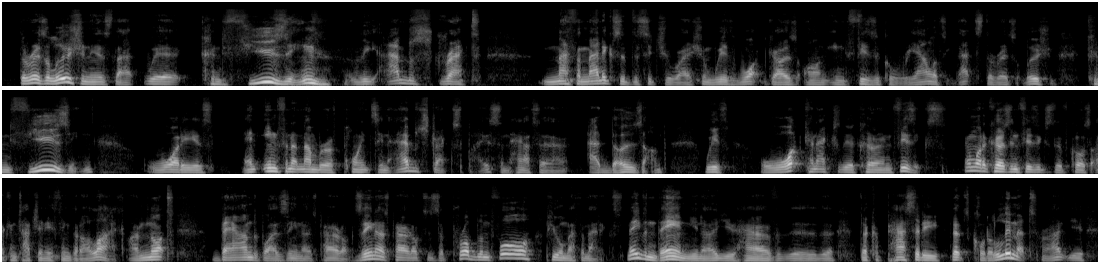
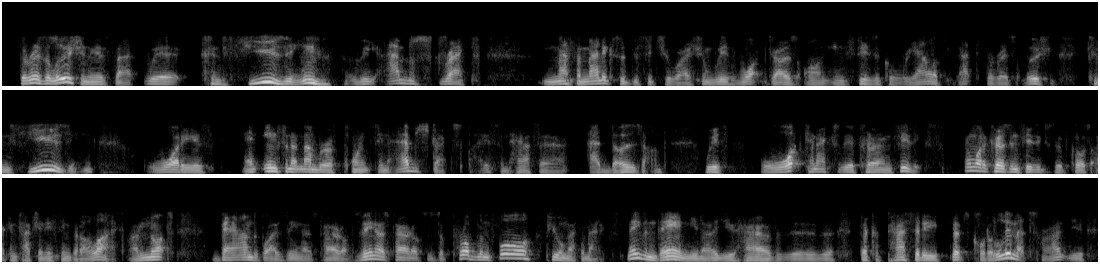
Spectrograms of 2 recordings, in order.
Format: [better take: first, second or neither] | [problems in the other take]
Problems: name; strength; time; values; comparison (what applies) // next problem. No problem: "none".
first | garbled, watery; badly; slightly in the first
